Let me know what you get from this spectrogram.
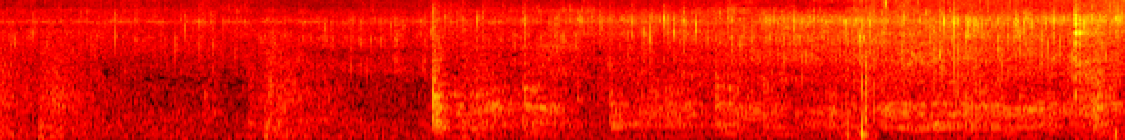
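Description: Cauliflower florets frying in oil in a large kadhai: a steady sizzle that grows louder in the second half. A few sharp knocks of a metal spatula against the pan sound over it.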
